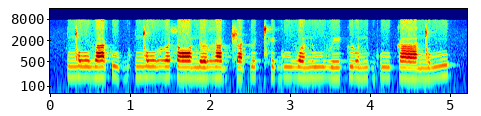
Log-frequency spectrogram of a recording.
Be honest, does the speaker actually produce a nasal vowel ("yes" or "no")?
no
